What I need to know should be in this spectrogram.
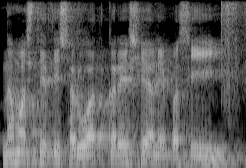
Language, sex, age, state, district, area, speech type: Gujarati, male, 45-60, Gujarat, Amreli, rural, spontaneous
